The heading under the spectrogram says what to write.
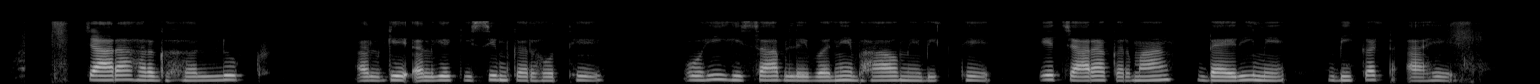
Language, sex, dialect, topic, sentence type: Chhattisgarhi, female, Northern/Bhandar, agriculture, statement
